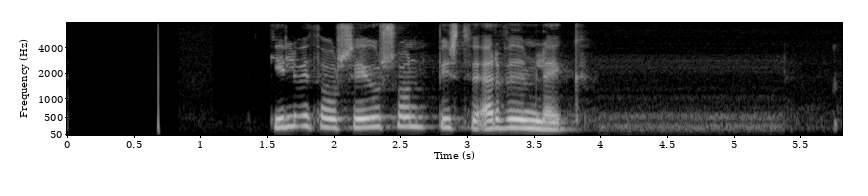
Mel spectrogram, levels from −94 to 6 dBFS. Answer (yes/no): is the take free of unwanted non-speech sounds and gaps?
yes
